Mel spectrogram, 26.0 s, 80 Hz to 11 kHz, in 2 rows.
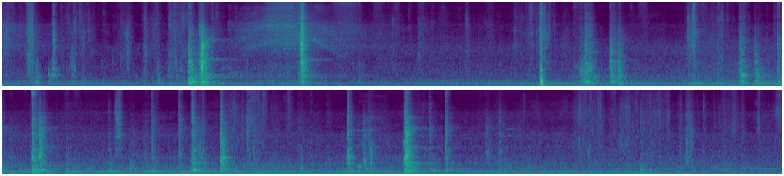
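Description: Irregular knocks, clicks and clatter of tools and parts being handled during hands-on repair work on an air-conditioner fan motor, over a faint steady low hum. The sharpest knocks come about 3, 5, 9 and 20 seconds in.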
